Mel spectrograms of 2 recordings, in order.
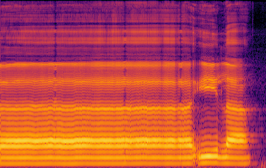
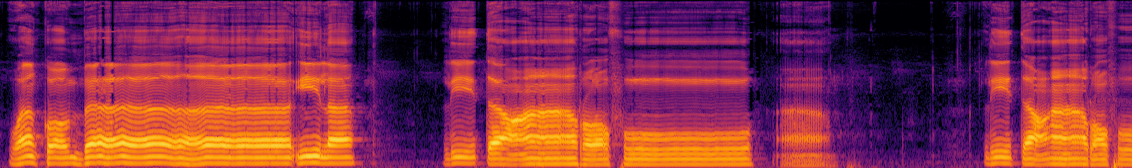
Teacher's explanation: Syu'ubau wa qabaila, nah, itu ada mat wajib mutasil, matobi'i bertemu dengan hamzah dalam satu kalimat, harus dibaca 2,5 alif atau 5 ketukan. Wa qabaila lita'arafu, lita'arafu.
